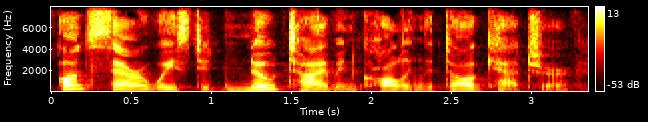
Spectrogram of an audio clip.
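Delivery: ordinary delivery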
